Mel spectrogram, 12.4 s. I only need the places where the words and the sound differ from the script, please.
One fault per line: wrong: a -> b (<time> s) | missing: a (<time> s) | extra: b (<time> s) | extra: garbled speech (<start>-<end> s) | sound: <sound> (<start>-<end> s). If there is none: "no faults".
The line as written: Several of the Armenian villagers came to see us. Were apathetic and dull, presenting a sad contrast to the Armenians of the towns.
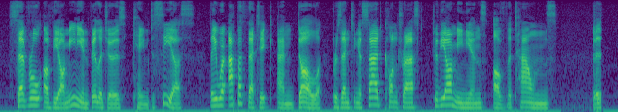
extra: They (4.2 s)
sound: laugh (11.9-12.0 s)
